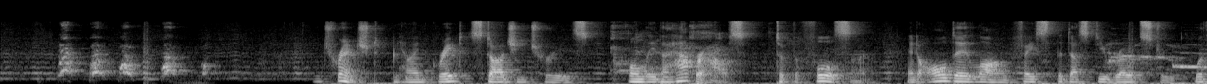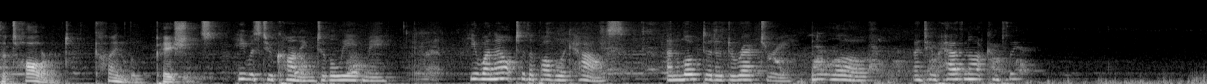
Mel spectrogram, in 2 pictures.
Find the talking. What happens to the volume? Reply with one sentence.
The loudness of the talking stays about the same.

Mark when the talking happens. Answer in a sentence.
The talking can be heard from 3.1 to 22.2 s.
